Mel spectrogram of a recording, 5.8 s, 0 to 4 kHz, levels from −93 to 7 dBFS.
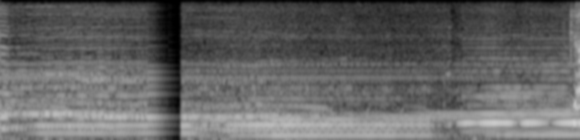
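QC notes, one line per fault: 1.48–1.83 s, long network dropout: the sound smears into a buzzy, fading continuation of itself for about a third of a second, then resumes further on with that stretch missing. The likely cause is lost packets, with the receiver's concealment stretching the last received sound across the gap.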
